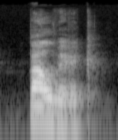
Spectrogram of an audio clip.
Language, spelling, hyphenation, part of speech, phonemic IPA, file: Dutch, paalwerk, paal‧werk, noun, /ˈpaːl.ʋɛrk/, Nl-paalwerk.ogg
- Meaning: fence (constructed from posts)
